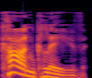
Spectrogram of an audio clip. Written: conclave

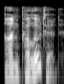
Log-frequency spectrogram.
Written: unpolluted

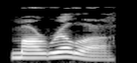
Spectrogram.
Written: Marilla

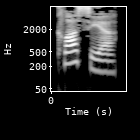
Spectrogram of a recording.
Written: Klacia

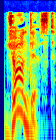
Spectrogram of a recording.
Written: jaundiced

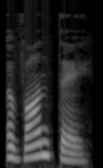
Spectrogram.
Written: evanthe

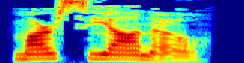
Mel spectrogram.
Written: marciano

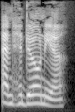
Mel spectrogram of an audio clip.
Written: anhedonia

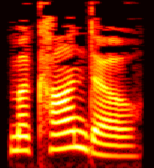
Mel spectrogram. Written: makondo

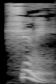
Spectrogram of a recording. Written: shinny

